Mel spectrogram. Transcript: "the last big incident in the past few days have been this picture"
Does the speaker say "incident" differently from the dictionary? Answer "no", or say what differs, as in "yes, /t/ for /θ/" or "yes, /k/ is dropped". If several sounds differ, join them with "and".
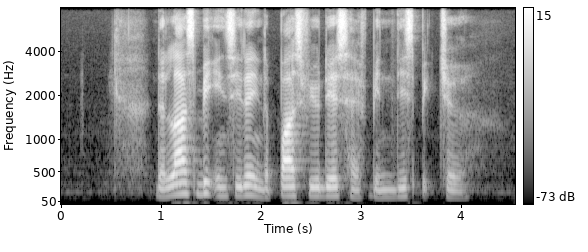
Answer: yes, /t/ is dropped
